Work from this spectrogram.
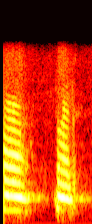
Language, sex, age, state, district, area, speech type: Kannada, female, 60+, Karnataka, Belgaum, urban, conversation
